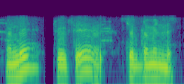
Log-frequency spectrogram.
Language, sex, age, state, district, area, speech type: Telugu, male, 18-30, Andhra Pradesh, West Godavari, rural, conversation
